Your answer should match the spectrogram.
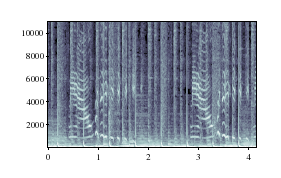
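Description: Electronic dance track with a heavy bass beat and a looped cat-meow sample that sounds twice.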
